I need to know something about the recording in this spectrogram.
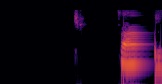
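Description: Near silence for about a second and a half, broken by a short faint hiss, then a woman's voice resuming speech on a long held vowel.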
